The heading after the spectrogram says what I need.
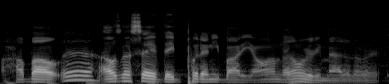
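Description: A man's voice: medium pitch, fast, a little mellow, clear, resonant tone, faint music behind. A man with a New York accent co-hosting a podcast, talking in loose, slangy banter and laughing easily. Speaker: podcast co-host. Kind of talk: casual chat.

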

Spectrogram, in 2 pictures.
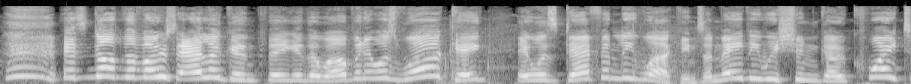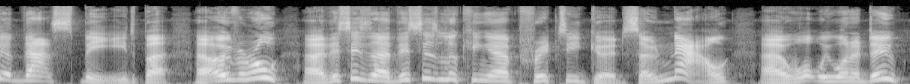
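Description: A young British man giving chatty, excitable commentary while playing a building game, full of fillers and restarts. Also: extremely high pitch, normal speed, no room sound. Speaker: gaming video creator. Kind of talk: casual gameplay commentary.

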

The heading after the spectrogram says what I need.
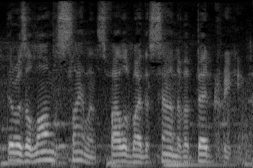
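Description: A man reading storybook narration in a steady, even way. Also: medium pitch, a little fast. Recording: narration with music behind it.

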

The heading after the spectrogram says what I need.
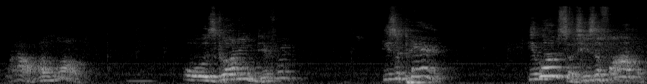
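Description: A man preaches with a very high voice, dropping low and quiet, then climbing into shouts. He is heard from a distance in a church that rings with heavy echo. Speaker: pastor. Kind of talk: sermon. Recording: echoey church room, mic far off.

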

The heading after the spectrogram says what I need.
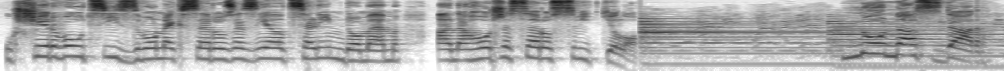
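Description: Brief: woman horror narrator, higher pitch, soft music underneath. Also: fairly even intonation, few pauses. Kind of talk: scripted horror story narration.

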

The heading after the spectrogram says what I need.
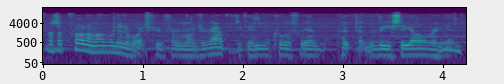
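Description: A man's voice: mid-range voice, animated, very fast, music in the background. Rambling, joking man on game commentary. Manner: rambling, joking, breaks into bits of song and impressions. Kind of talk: casual let's-play commentary. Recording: noisy home recording.

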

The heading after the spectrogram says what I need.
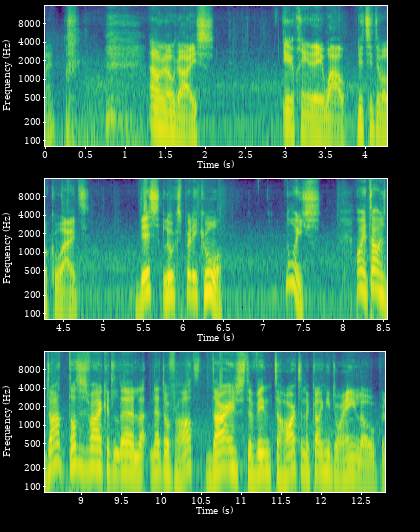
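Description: A young Dutch man casually commentating his gameplay for viewers, excitable and chatty, often tossing in English phrases. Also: mid-range voice, slight background noise. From Netherlands. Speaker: gaming YouTuber. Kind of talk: Let's Play commentary.

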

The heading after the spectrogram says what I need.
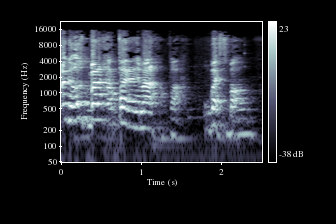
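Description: A man voicing a loud, mocking young woman who refuses an arranged match, in a comedy sketch. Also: very high-pitched, very fast, echoey room, faint music behind. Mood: defiant. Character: brash, rude young woman resisting marriage.

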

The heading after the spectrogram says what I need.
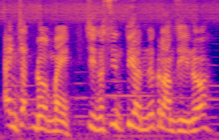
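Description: Lady doing a smug teen boy bully, taunting, rattles it off fast, kids skit dub. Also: medium pitch, fairly bright tone, soft background music, close to an everyday voice. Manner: taunting, boastful. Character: cocky teenage boy bully, mocking and greedy. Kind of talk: dubbed children's skit.

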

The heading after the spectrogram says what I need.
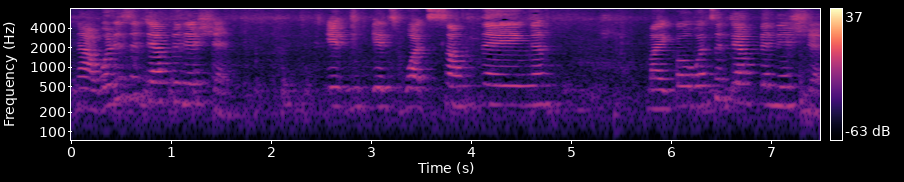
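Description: A woman's voice: high voice, steady tone, measured pace. A woman teaching a class as a visiting teacher, patiently prompting students to repeat her words, in a school classroom. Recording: echoey classroom from far off, noisy.

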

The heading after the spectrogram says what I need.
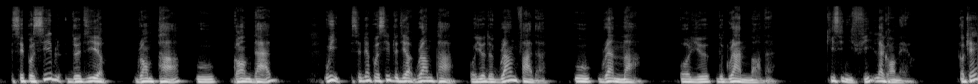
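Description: A man teaching English vocabulary in French, slowly repeating each word three times. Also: medium pitch, mellow, husky, dry recording, studio quality. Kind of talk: language lesson with repeated pronunciation.

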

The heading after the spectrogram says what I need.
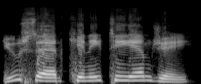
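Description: New host in a stream fight, fairly high voice, combative, sarcastic and profane, dry close sound. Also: male voice, animated, a little slow, no room sound. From New England. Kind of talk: heated live-stream argument.

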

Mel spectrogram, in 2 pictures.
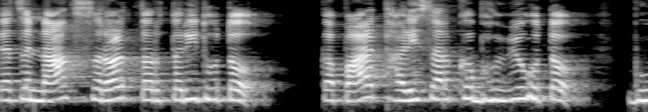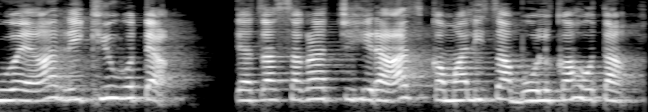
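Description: A woman with a high, light voice reads a novel aloud. Her delivery is measured and gentle, paced for storytelling. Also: flat delivery, recorded from a distance. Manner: measured, gentle storytelling with small slips and restarts. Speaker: audiobook reader.

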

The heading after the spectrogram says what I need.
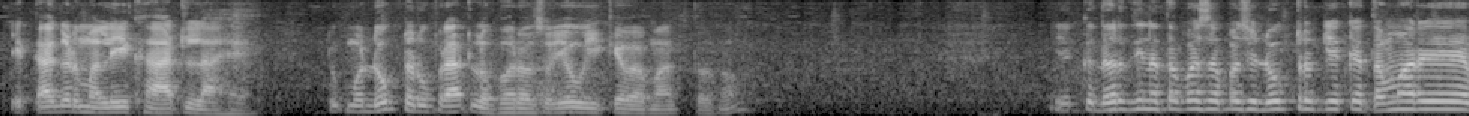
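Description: A middle-aged man, telling a string of jokes in a casual monologue and switching voices for the punchlines. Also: a little high.

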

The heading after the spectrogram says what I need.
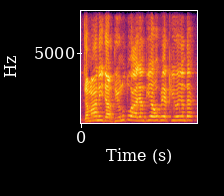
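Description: A man's voice: very high-pitched, steady tone, fairly bright tone. A man playing a hot-tempered protective brother. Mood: insistent. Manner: insistent and quick to anger. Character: hot-tempered loving brother, a village husband.

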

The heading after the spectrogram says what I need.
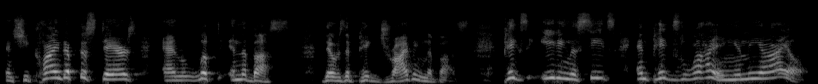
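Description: Brief: male teacher reading a picture book to kids, expressive, pitch rising and falling a lot. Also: moderate pace. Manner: lively, expressive, playful. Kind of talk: storybook read-aloud.

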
